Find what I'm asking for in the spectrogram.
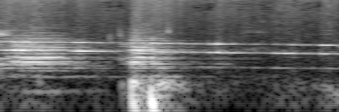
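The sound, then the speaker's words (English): An emergency vehicle siren wails steadily out in a street in New York, a sustained high tone over traffic rumble, with a brief low thump partway through and no voices. “Hold, hold for, for sirens.”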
